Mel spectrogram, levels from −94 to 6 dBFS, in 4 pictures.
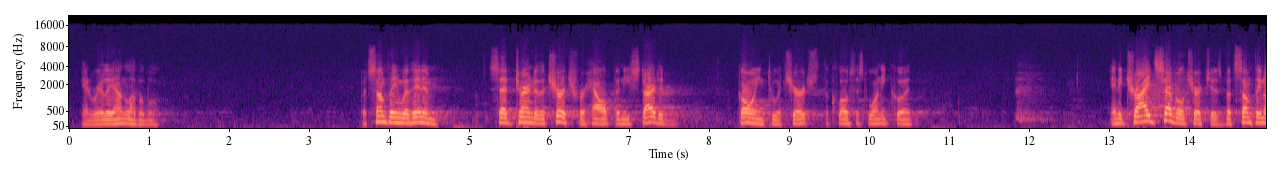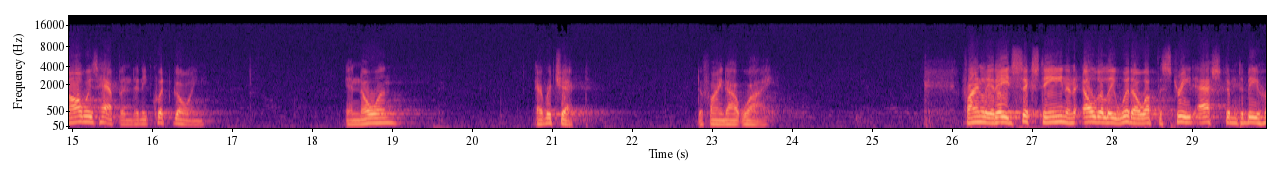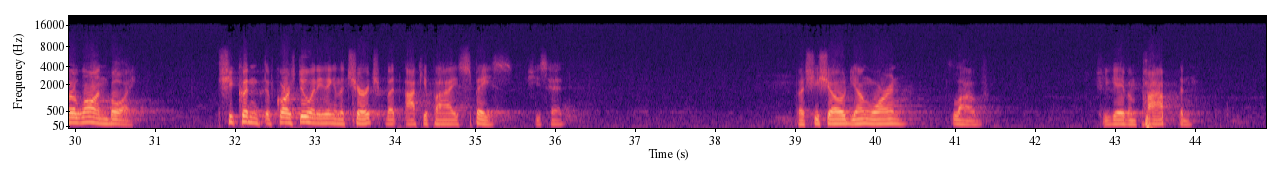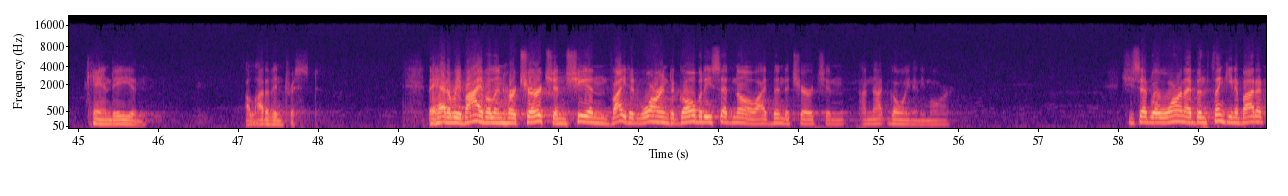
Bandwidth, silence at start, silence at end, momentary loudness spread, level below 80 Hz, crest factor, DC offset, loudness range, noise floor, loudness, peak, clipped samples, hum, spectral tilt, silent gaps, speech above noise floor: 16.5 kHz; 0.15 s; 0 s; 18 LU; -50 dBFS; 16 dB; under 0.1%; 12 LU; -56 dBFS; -19 LUFS; -6 dBFS; under 0.1%; none; -7.5 dB/octave; none; 37 dB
